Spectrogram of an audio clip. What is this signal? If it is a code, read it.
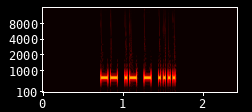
Morse code, heard as a keyed tone, about 40 wpm, 700 Hz. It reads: MATH
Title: Sentences from Top 1000 Words - Review Part 6 - New Word Drill - 40wpm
